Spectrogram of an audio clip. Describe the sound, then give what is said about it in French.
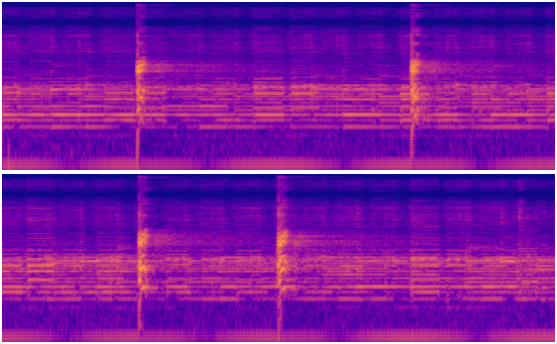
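Frogs croaking: four short, sharp croaks at uneven intervals, standing out over a steady, sustained musical background with no talking. “Et même de temps à autre, on entend certaines grenouilles qui font...”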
